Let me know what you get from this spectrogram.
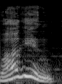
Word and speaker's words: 和顔: うところでなんとなくこう自分の中で改めて腹に落ちたというかそんな感じで和言愛語って和というのは平和の和和むですよね。で弦はあの顔なんです和元じゃなくてそれを和言って読む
